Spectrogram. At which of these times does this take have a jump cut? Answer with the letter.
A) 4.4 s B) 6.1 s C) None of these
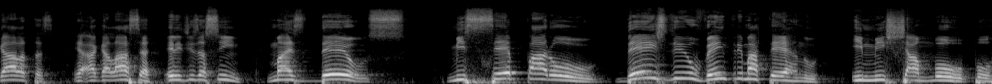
B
